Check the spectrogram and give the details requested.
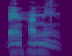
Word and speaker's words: Benjamin: That's how you say it in Spanish, by the way. Benjamin.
